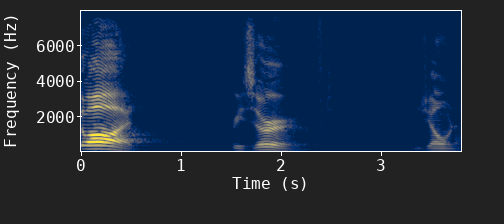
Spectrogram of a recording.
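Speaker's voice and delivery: heavy stress on "God", rest said plainly. Repeating a sentence to emphasize its first word, stress on God. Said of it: "emphasizing the first word".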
